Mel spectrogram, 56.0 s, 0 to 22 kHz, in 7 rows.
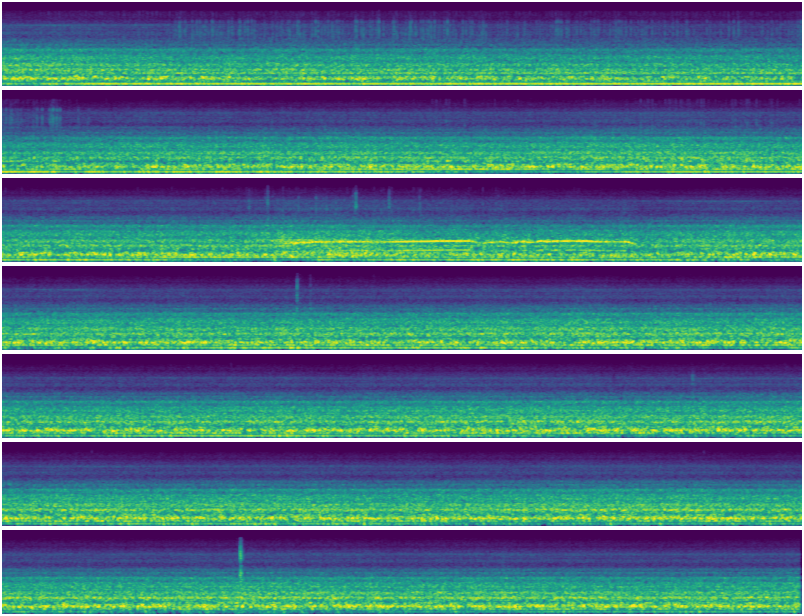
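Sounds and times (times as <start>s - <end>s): turboprop engines droning: 0.0s - 56.0s
short wavering tone: 18.7s - 22.6s.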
